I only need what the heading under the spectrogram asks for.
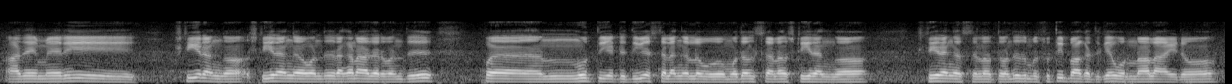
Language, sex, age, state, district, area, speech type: Tamil, male, 45-60, Tamil Nadu, Tiruchirappalli, rural, spontaneous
